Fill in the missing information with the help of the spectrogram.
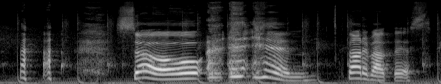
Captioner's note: laughs; coughs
